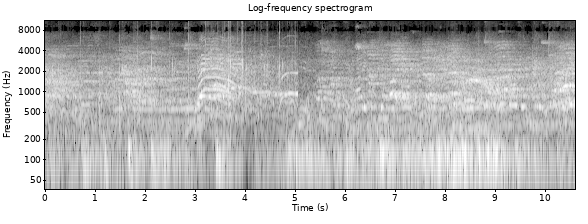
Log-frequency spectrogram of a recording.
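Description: A basketball bouncing and being dribbled on a wooden gym floor, with voices shouting in the echoing hall and a few brief high squeaks about three to five seconds in.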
